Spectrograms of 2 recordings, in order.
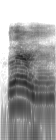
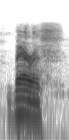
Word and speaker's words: Varys: But I'm surprised we didn't talk about the spider because I know his name is Valerian. I know I said his name wrong. Varys.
